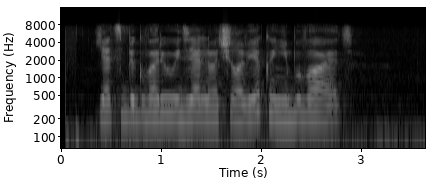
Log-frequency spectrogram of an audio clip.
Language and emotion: Russian, angry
